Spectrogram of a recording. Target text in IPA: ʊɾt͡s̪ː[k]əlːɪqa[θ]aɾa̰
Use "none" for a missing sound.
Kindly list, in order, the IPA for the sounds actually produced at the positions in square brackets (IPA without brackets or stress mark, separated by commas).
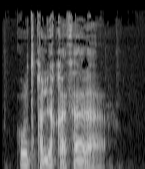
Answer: q, θ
